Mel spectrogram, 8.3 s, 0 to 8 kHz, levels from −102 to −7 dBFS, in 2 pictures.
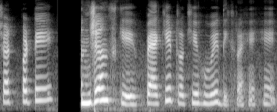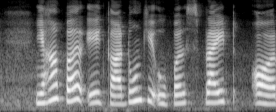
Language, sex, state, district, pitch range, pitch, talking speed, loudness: Hindi, male, Madhya Pradesh, Dhar, 235-305 Hz, 260 Hz, 125 wpm, -16 LUFS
